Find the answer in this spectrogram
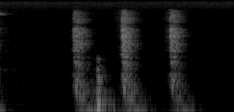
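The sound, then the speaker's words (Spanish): Three heavy hammer blows land in a quick, slightly uneven sequence, each a solid knocking thud with a short ring-off. Quiet surrounds them and no one speaks. “¿Escuchas tú el martillo?”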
